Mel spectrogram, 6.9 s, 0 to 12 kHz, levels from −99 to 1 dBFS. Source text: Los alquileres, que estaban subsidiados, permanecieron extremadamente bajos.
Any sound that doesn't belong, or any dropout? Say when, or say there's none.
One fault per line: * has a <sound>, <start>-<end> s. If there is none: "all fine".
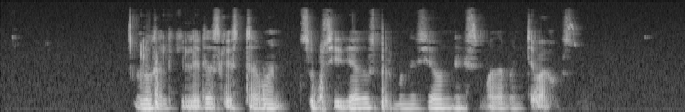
all fine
